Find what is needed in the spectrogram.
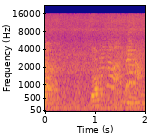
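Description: Children's voices, indistinct talk in a small group, quiet for the first second and picking up about a second in.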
